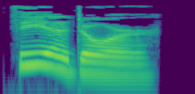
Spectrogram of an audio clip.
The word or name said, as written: theadore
